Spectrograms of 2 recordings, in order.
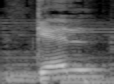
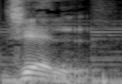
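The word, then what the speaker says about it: gel: आया है और इसलिए उस शब्द का उच्चारण गैल ना होकर उच्चारण हो गया जेल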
